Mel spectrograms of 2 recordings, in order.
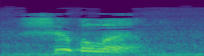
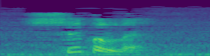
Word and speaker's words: Shibboleth: If he said nay, then said they unto him, and this is my text verse for the morning, say now, Shibboleth. And he said, Sibboleth, for he could not frame to pronounce it right.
